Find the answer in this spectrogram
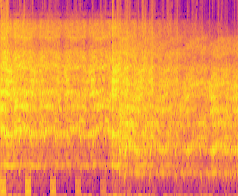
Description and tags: A clip from a longer recording made in the practising room of the band I am playing in located at the former base of the U.S military in Iceland.Two tracks running with voices origianally saying FASISTAR in Icelandic. Reverse, delay and volume gain added in Cubsase.Enjoy and embrace !
action, spacesound, shout, screams, alien, vocals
